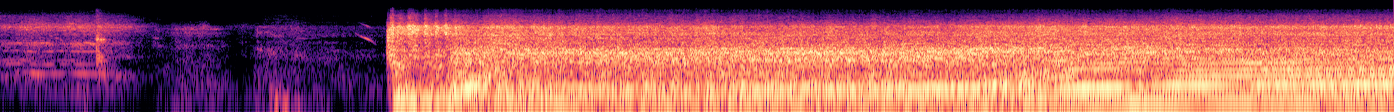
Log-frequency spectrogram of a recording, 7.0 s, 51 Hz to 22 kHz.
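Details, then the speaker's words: Kawasaki 1100 triple two-stroke in an aluminum mini jet boat, rebuilt with more compression, petcock removed: catches and revs hard, but pitch wavers and stumbles at wide-open throttle, pinging or pre-detonating; owner suspects squish is lost with the cylinder head. "while here it's starting to break up I just let off the throttle cuz obviously don't want to hold her wide when you hear it kind of pinging or pre detonating"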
